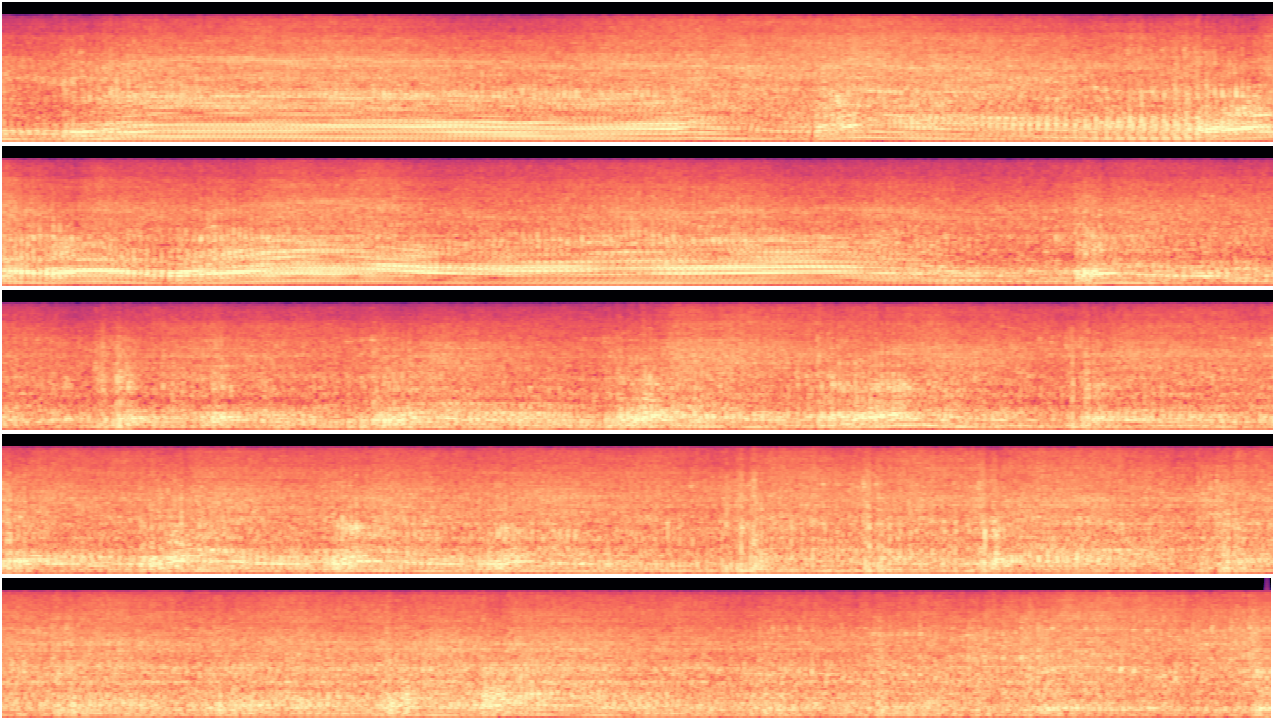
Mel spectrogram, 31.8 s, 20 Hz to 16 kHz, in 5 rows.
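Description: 1992 Suzuki Katana 600's four-cylinder engine, running again on rebuilt carburettors, revving up and down over and over, its pitch rising and falling every second or two, with smaller rises and falls later on.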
